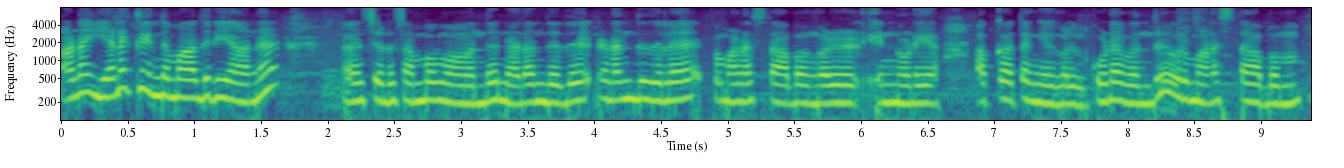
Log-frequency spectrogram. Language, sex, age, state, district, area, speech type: Tamil, female, 30-45, Tamil Nadu, Coimbatore, rural, spontaneous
